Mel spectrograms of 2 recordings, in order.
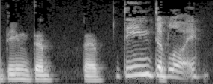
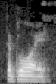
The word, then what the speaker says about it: Dean DeBlois: Dean DeBlois. – DeBlois.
